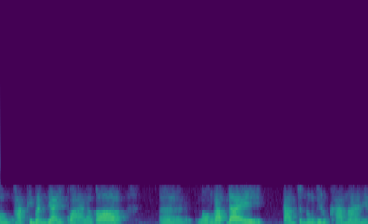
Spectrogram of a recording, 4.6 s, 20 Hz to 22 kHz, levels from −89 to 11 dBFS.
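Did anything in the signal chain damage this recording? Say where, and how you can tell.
Yes. AMR narrowband mobile codec damage runs throughout: the speech cuts off near 3.8 kHz and its sparse pulse-driven vocal-tract model sounds buzzy, fitting a 7.4 kbps mode.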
